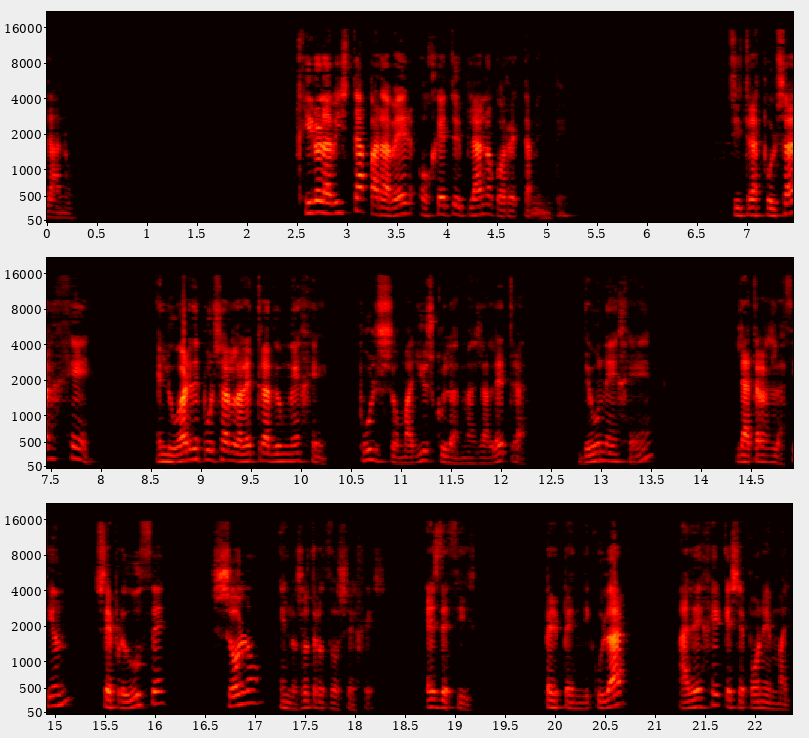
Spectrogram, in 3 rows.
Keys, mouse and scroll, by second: 1.4-7.8 middle drag, 8.8 g.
